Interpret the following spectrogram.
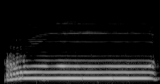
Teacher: Ru coba ru pertama ee pangkal lidah naik ya, Bunda ya. Belakang pangkal lidah naik kemudian ee panjangnya madnya itu ee pangkal lidah turun. Kemudian di ro yang disukunkan terakhir ee pangkal lidah naik lagi.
